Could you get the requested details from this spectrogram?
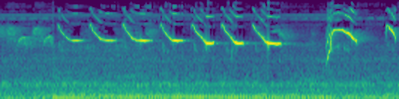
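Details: Canary singing in rolls, used as a prompt for canaries that have stopped singing: a row of about eight descending whistled notes at a steady pace, ending with a loud upswept call.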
